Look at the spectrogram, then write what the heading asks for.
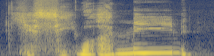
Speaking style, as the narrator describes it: he whispered

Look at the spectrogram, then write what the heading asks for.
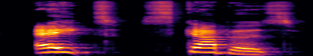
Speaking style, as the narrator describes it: Ron interjected angrily

